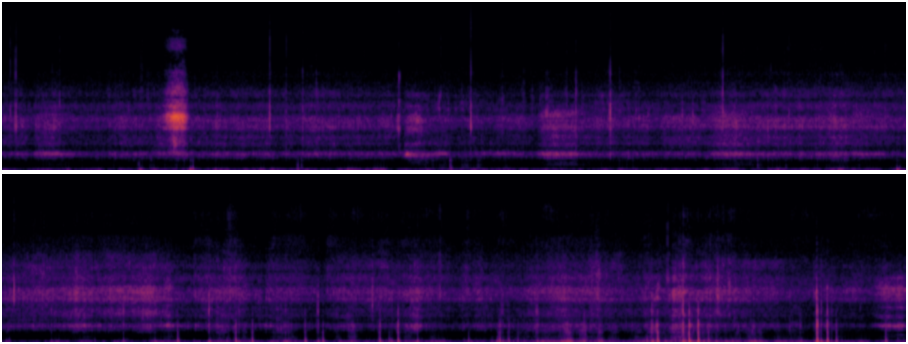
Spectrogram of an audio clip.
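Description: Skis sliding and scraping over packed snow on a piste, with wind rumbling on the microphone. The scraping grows louder and rougher in the second half as the skis slow through churned snow.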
